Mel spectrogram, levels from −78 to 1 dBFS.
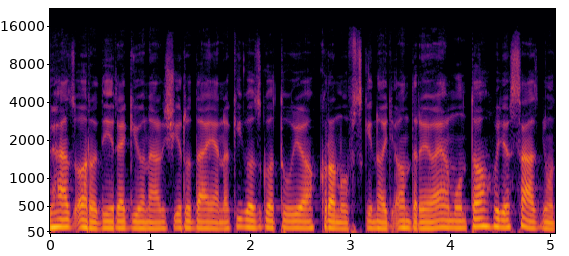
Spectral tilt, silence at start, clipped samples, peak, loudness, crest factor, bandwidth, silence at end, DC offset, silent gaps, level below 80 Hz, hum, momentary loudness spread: -7 dB/octave; 0 s; under 0.1%; -2 dBFS; -19 LUFS; 16 dB; 14.5 kHz; 0 s; under 0.1%; none; -44 dBFS; none; 3 LU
